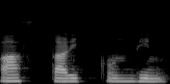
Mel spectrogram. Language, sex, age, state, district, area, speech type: Bengali, male, 45-60, West Bengal, Bankura, urban, read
